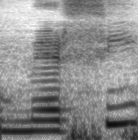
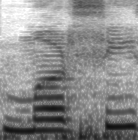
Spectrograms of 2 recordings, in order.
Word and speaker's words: merci: am fine Thank You merci means thank you it is not mercy students please be particular about the pronunciation mercy is an English word okay it is merci merci fine Kailash Ave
